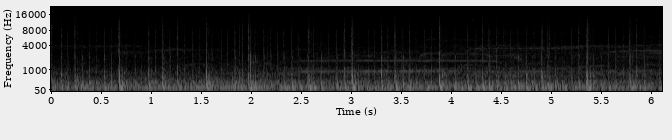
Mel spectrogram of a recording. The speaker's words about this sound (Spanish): Mira, acá tenemos una con su baterista tocando en una silla y de ahí pasan a la batería. En una silla, escuchen. Están tocando una silla, los dos.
